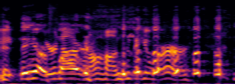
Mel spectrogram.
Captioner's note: laughs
